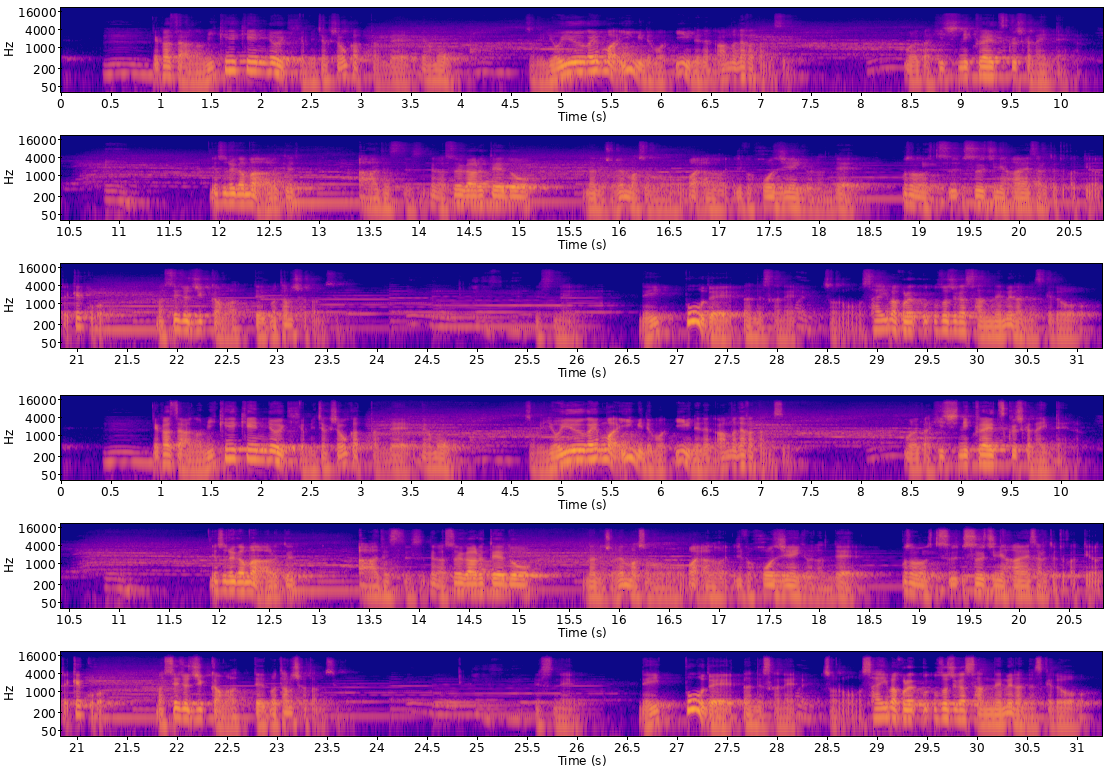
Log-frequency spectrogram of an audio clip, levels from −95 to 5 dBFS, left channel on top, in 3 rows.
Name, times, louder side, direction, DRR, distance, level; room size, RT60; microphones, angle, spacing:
voice 1, 0.4-1.0 4.1-4.5 8.0-9.0 10.8-11.2 12.4-12.8 13.2-13.7 19.0-19.3 24.3-25.5 28.2-28.4, equal, 20° left, 8 dB, 3.5 m, -47 dB
voice 2, 1.0-3.9 4.7-7.3 8.4-10.1 11.9-12.8 13.4-15.3 15.6-18.4 18.8-21.3 21.8-23.6 25.6-26.0 26.6-28.2 28.8-31.1, right 2 dB, 45° right, 8 dB, 1.9 m, -30 dB
sound 1, 3.0-5.4 6.5-9.0 10.3-13.6 14.6-17.2 20.8-22.1, right 3 dB, 30° right, 4.6 m, -48 dB
Piano, 12.5-26.3, left 2 dB, 55° left, 5.0 m, -46 dB
22.0 x 21.0 x 8.3 m, 0.82 s
head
